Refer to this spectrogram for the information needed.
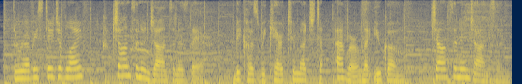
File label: Commercial; Johnson Johnson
